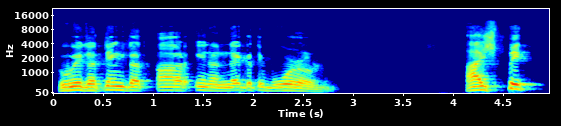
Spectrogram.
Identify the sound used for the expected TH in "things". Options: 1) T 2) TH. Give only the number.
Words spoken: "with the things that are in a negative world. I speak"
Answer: 1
